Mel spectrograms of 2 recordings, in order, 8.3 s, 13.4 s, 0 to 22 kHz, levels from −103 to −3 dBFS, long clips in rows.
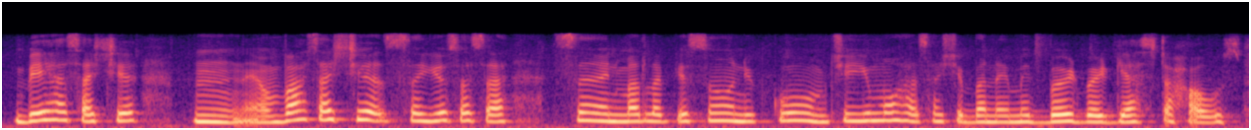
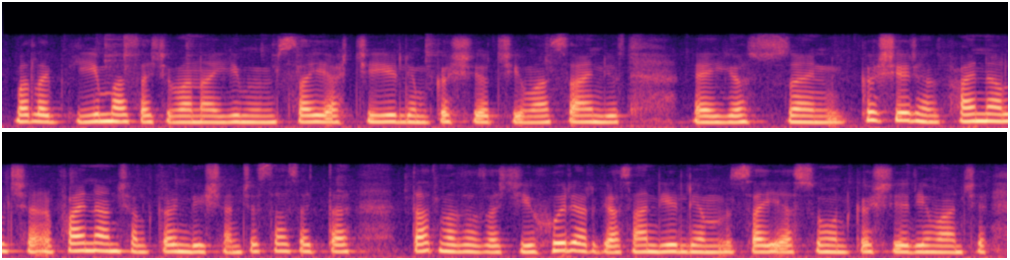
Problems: constant background noise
